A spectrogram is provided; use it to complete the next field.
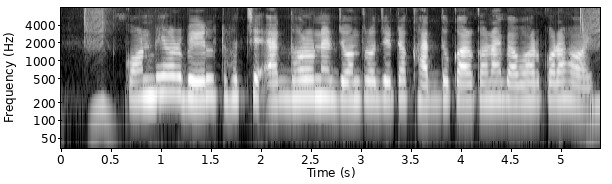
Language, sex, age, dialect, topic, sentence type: Bengali, female, 31-35, Northern/Varendri, agriculture, statement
